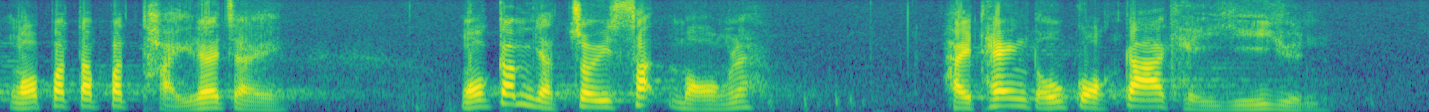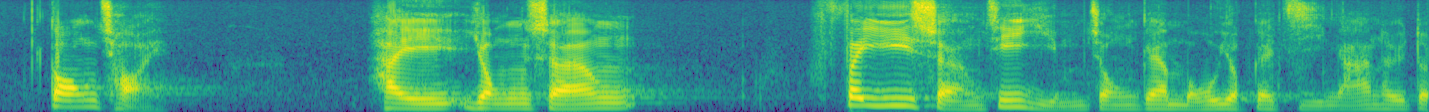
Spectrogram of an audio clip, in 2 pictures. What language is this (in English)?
Cantonese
